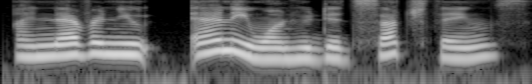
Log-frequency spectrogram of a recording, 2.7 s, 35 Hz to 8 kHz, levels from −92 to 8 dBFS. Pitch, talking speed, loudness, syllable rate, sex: 215 Hz, 205 wpm, -17 LUFS, 5.2 syllables/s, female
